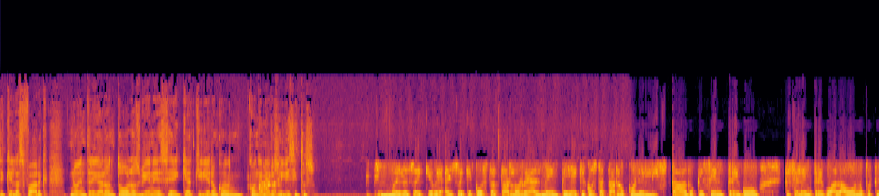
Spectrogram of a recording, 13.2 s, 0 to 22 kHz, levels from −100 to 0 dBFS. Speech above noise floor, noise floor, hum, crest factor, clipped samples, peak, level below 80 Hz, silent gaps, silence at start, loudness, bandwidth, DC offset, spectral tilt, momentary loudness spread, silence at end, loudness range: 23 dB; -40 dBFS; none; 14 dB; under 0.1%; -4 dBFS; -48 dBFS; none; 0 s; -17 LUFS; 13.5 kHz; under 0.1%; -5 dB/octave; 3 LU; 0 s; 1 LU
